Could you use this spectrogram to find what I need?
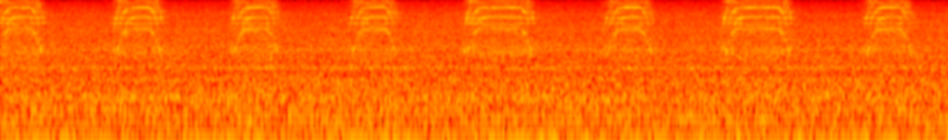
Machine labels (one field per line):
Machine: slide rail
